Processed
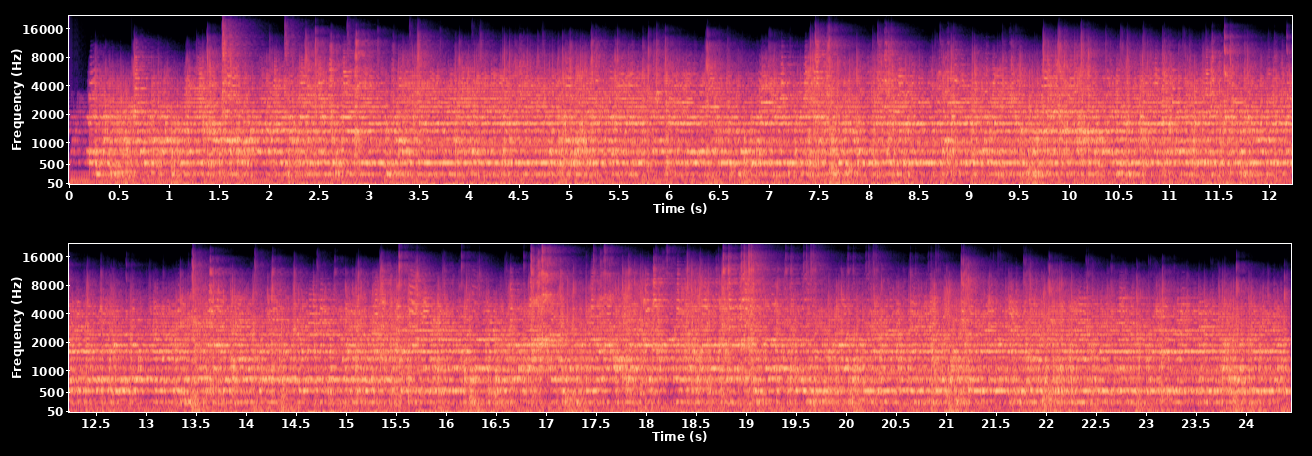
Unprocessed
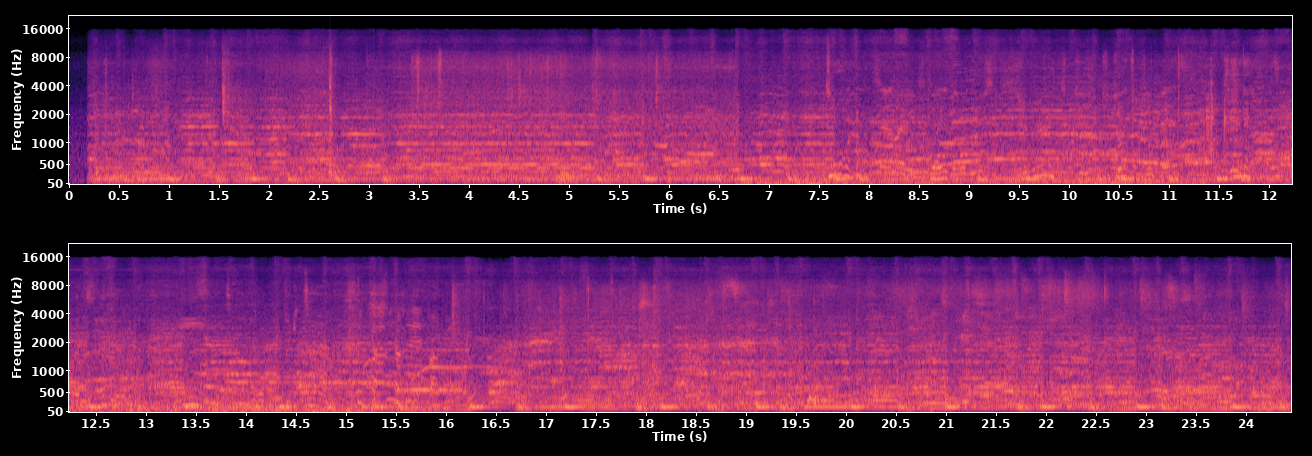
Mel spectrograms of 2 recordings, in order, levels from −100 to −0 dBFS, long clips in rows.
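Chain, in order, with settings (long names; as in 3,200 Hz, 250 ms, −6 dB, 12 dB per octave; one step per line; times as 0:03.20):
three sine waves on the formant tracks
in parallel at +1 dB: brickwall limiter −22 dBFS, peak gain reduction 8.5 dB
on the sum: phases set to zero 267 Hz
mains hum 60 Hz, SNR 21 dB
sine wavefolder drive 18 dB, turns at −8.5 dBFS
repeating echo 623 ms, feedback 44%, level −12 dB
convolution reverb RT60 0.95 s, pre-delay 3 ms, DRR −0.5 dB
level −4 dB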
